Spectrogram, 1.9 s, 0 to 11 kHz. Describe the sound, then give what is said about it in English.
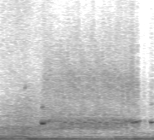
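A Datsun 280Z's engine rumbles as the car approaches a street crosswalk and its tires let out a sharp, rising squeal, the skid sustained for a couple of seconds with no voices present. “Then I see myself in my costume start to step into the crosswalk just as the car approaches.”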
